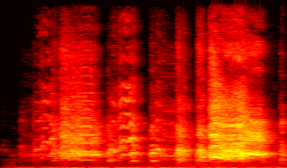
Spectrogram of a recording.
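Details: Flock of chickens at a farm sanctuary barnyard, alert and retreating to their coops after a hawk was spotted nearby; harsh, raspy clucks and squawks swell into overlapping bursts, loudest in a long excited outburst near the end.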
